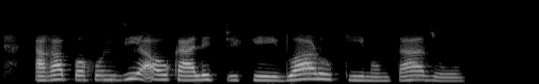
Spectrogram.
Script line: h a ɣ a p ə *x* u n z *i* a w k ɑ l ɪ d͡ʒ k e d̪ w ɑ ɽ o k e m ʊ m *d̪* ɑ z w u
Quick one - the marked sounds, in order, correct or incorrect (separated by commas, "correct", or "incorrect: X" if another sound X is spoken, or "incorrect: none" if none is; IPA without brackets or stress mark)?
correct, correct, incorrect: t̪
